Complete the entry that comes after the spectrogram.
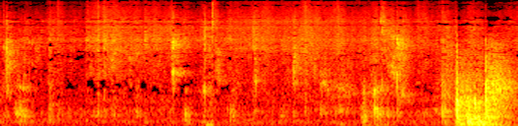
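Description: Close-up mouth sounds of a person biting into and chewing braised beef: wet smacking and chewing clicks, with one louder, longer slurping noise about six seconds in.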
